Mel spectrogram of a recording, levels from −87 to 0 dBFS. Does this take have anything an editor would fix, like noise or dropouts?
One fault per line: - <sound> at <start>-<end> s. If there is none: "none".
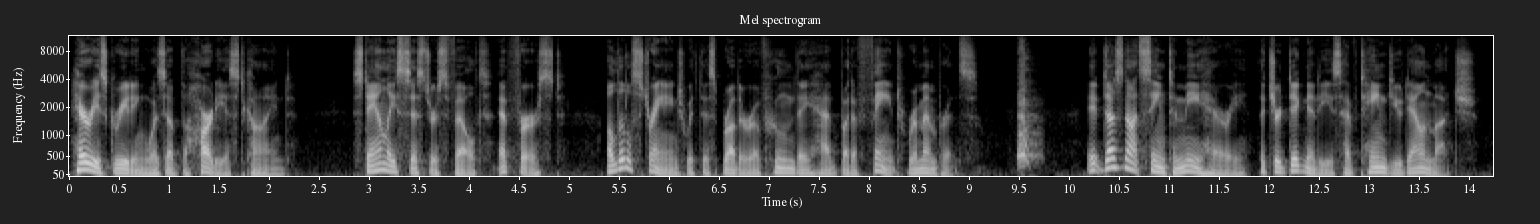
- bark at 9.5-9.8 s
